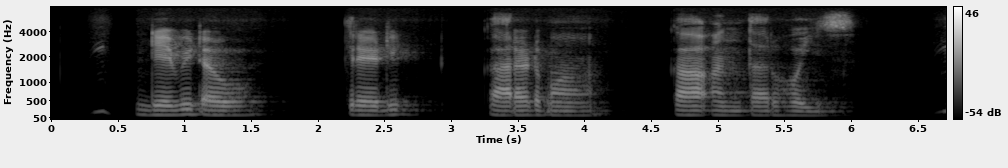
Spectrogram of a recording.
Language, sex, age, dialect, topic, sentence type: Chhattisgarhi, male, 31-35, Eastern, banking, question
